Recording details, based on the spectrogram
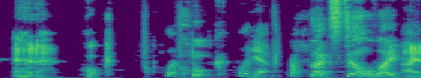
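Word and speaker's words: Houk: Yeah, honestly, the crazy thing that they should have been reporting on is the fact that someone's name was actually Hook. It's spelled H-O-U-K. Hook.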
